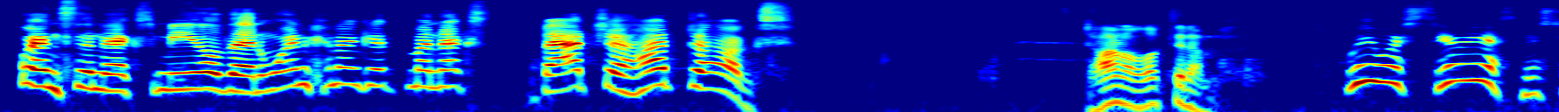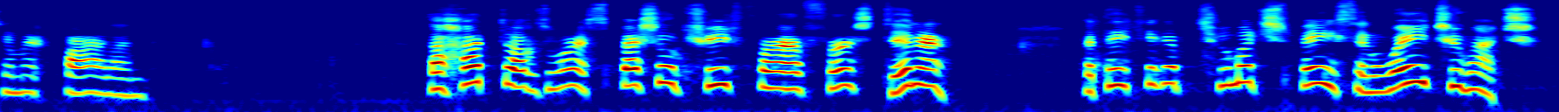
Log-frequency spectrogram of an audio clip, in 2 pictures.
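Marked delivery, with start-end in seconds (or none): 0.1-4.0 high, mocking boy voice; scoffing. Booger demands more. 6.7-15.5 high, polite hostess voice; sweet and helpful, pitched up; Donna's voice. Acted. Donna insists firmly.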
